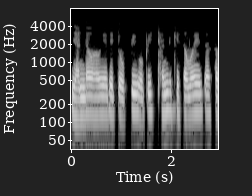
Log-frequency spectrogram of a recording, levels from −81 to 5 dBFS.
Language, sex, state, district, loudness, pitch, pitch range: Chhattisgarhi, male, Chhattisgarh, Kabirdham, -15 LUFS, 135 Hz, 130-145 Hz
